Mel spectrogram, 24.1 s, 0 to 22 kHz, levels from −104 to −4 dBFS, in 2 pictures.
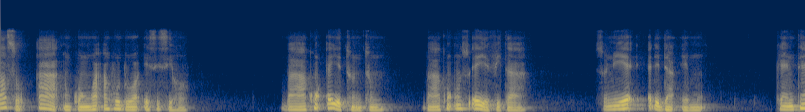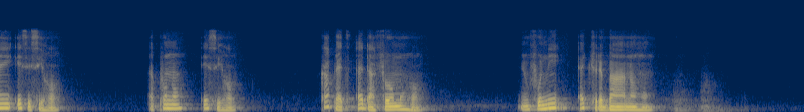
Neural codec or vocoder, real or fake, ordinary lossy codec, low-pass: none; real; Opus, 24 kbps; 7.2 kHz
